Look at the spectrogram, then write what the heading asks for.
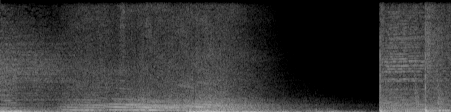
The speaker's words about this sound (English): Lando Norris leads the British Grand Prix from Max Verstappen and Oscar Piastri. You can hear the roar.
